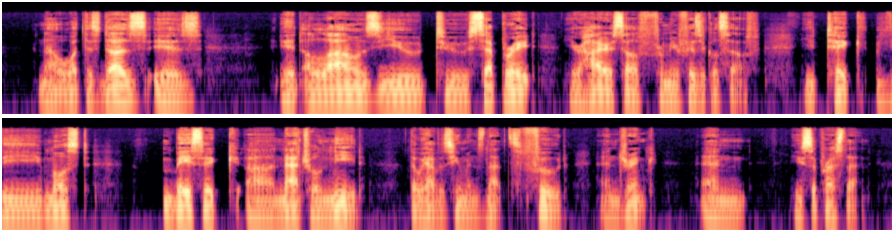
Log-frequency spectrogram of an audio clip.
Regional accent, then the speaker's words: Detroit, Michigan, United States; also born or lived in Middle East / North Africa; I was born in the United States as a Muslim, raised in the Middle East, North Africa, as well as Detroit.

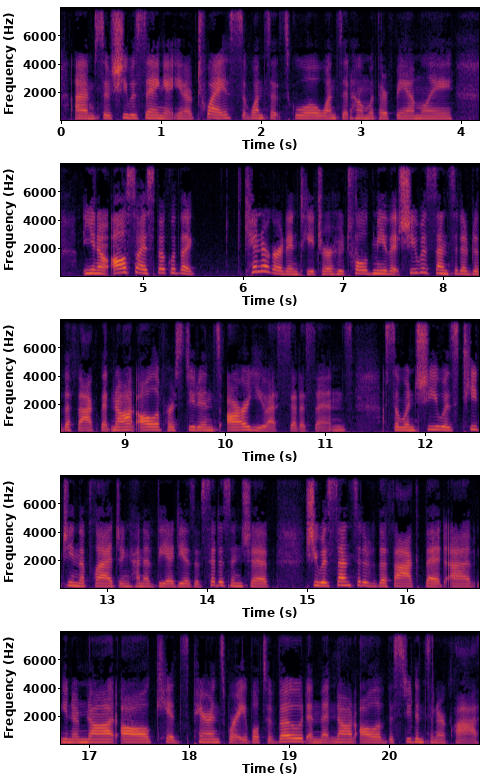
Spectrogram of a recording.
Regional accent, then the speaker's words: Anchorage, Alaska, United States; I grew up in Anchorage, Alaska, and at my elementary school, there were two students who were selected

